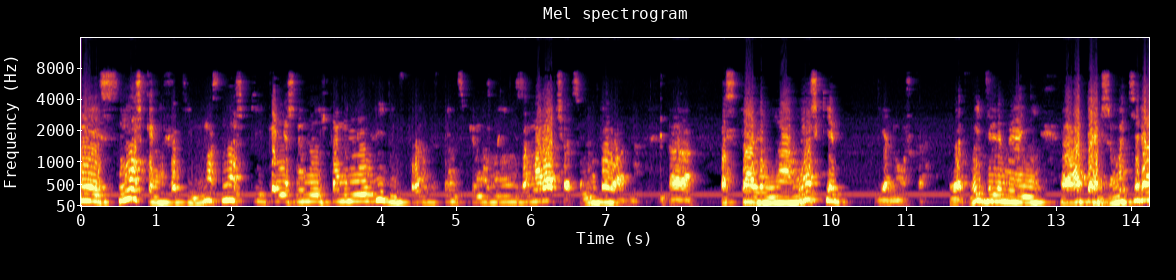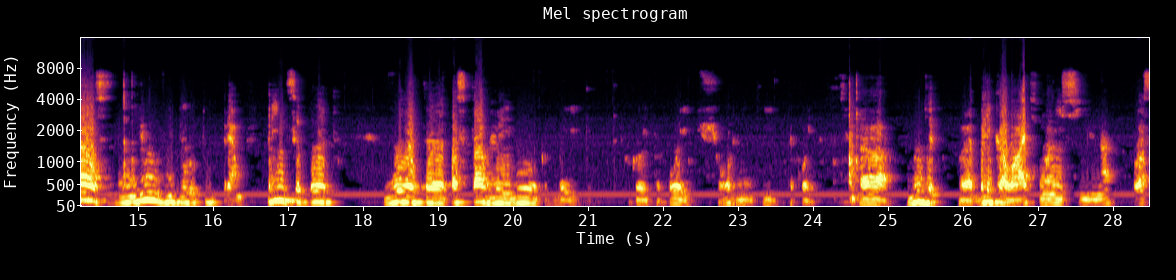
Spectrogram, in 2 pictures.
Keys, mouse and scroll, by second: 5.7-7.1 right drag, 9.3 KP_Decimal, 10.2 middle click, 14.5-15.8 drag, 20.6 click, 22.2 click.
